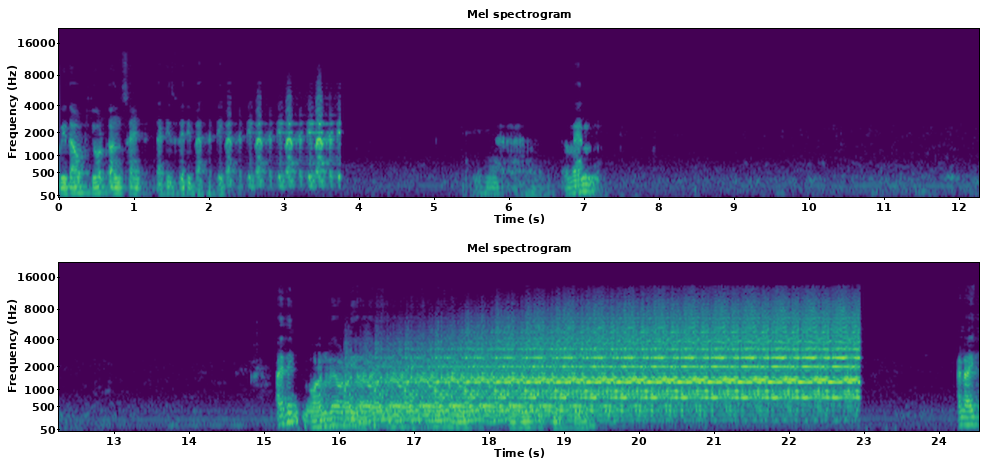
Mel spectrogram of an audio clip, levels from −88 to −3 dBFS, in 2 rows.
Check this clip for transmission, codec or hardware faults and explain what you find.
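There is feedback echo between two devices, from 2.13 to 3.8 s and from 16.06 to 23.01 s. A second device replays the audio into a microphone that re-sends it. Repeats arrive roughly every 400 ms, peaking at about 1 dB, then about 9 dB, above the speech.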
